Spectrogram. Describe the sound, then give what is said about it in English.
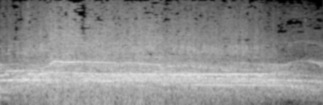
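A group of children cheers loudly together for a correct answer in a boys-versus-girls Bible quiz, a sustained burst of high-pitched shouting and whooping that holds steady for a few seconds before easing off slightly at the end. “Give me a cheer.”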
